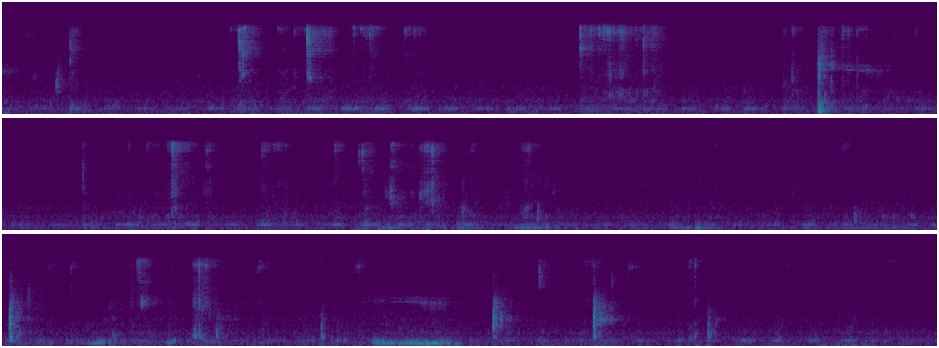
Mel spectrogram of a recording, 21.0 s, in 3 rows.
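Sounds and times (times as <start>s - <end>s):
mouth clicks and smacks: 1.7s - 3.2s, 17.7s - 19.5s
person chewing: 8.1s - 11.2s, 14.1s - 16.8s.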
